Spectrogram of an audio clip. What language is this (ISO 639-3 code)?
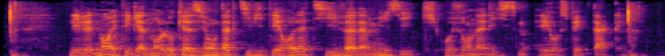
fra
